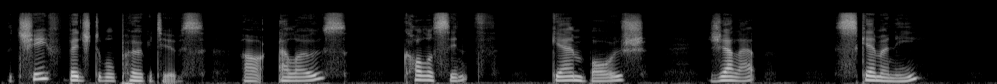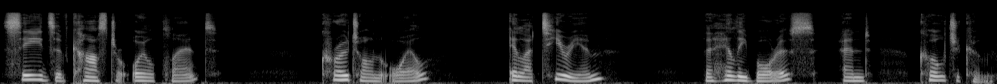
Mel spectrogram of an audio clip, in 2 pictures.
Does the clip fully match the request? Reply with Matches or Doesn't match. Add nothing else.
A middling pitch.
Matches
